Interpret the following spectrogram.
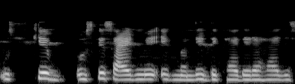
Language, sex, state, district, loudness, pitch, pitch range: Hindi, female, Bihar, Kishanganj, -19 LUFS, 225 Hz, 215-235 Hz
